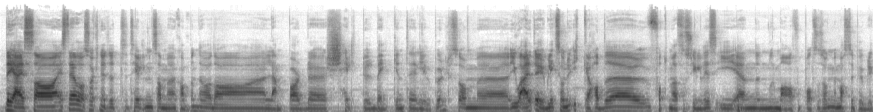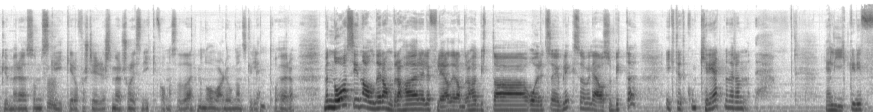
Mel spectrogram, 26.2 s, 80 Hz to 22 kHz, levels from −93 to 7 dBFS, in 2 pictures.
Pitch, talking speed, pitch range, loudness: 105 Hz, 220 wpm, 90-135 Hz, -22 LUFS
